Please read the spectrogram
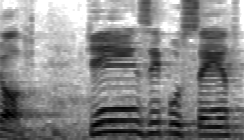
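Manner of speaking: normal talking voice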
